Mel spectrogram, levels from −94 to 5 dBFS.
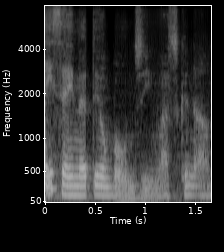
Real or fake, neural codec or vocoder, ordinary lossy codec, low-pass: fake; codec, 16 kHz, 0.5 kbps, X-Codec, HuBERT features, trained on LibriSpeech; none; none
